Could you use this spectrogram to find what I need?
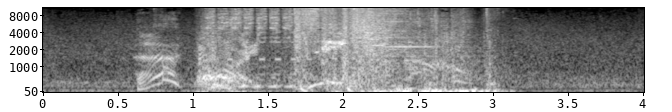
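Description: A heavy blow thuds during a struggle.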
